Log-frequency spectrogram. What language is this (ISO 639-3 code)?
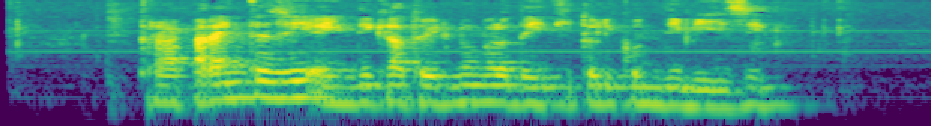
ita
